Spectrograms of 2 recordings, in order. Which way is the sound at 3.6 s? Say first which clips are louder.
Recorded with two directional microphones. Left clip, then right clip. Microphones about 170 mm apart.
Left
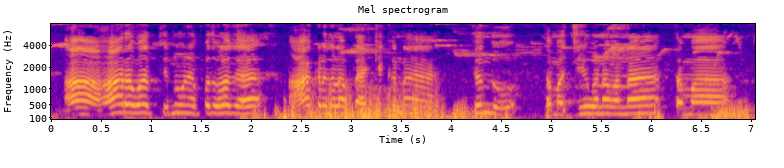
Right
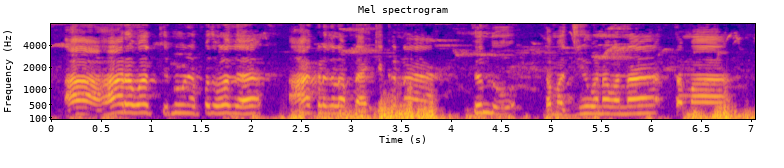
Right 3 dB; 35° left (ahead or behind).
